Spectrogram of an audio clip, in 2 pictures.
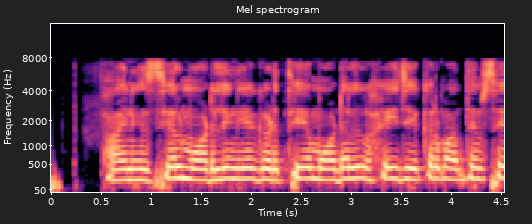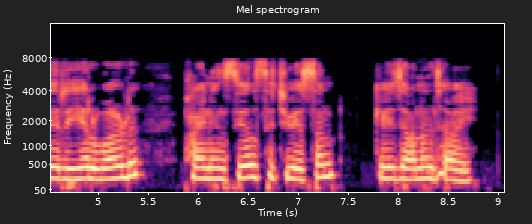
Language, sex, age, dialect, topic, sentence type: Magahi, male, 46-50, Central/Standard, banking, statement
